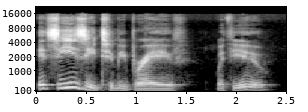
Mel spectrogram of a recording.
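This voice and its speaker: A man's voice: fairly low pitch, sing-song, a little slow. A man voicing a nervous farm goat in a bedtime storybook, shy and a bit shaky. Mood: pleading, sheepish.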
